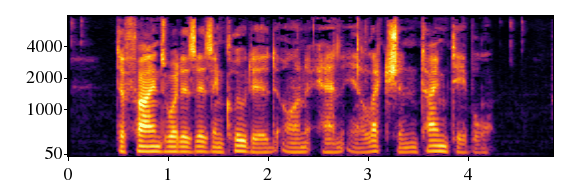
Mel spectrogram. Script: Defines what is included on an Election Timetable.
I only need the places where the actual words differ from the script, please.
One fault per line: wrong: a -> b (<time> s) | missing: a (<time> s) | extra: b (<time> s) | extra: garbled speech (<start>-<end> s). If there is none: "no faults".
extra: is (1.3 s)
